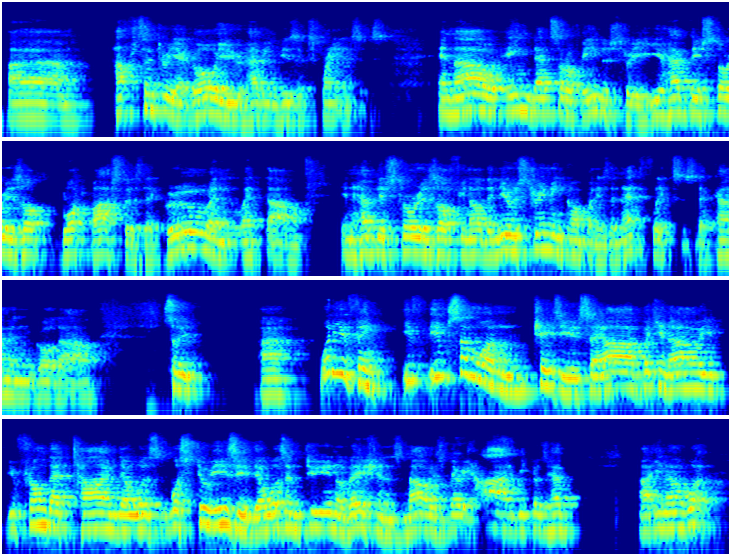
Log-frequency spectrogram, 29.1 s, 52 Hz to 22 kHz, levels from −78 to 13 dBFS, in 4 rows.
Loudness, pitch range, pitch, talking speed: -24 LUFS, 135-170 Hz, 150 Hz, 180 wpm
